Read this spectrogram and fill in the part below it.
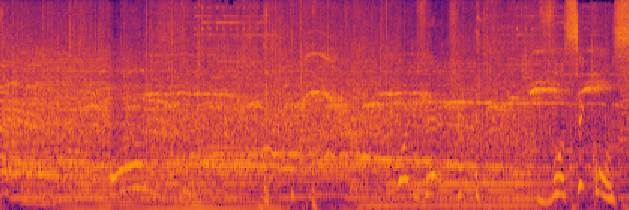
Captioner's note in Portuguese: gargalhadas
